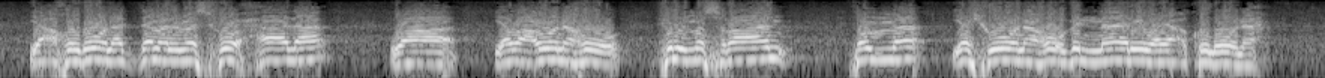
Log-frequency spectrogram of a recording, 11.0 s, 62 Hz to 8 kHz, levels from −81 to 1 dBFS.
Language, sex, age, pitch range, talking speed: Arabic, male, 50-69, 180-200 Hz, 60 wpm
